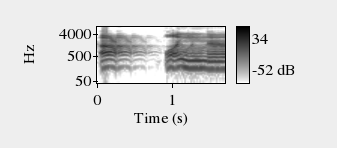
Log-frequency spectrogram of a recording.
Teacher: نون کے اوپر کھڑی زبر ہے، یہاں اس کو تھوڑا سا کھینچ کے پڑھیں گے، اور یہ تو تینا نہیں پڑھنا، توئی تو حرف مستعلیہ موٹا حرف۔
